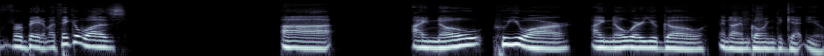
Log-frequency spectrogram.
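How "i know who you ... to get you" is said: put-on calm voice, lower and slower. Retelling a line the speaker had an audience say in unison, imitating a calm voice. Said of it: "I had them say it in that like calm voice".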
